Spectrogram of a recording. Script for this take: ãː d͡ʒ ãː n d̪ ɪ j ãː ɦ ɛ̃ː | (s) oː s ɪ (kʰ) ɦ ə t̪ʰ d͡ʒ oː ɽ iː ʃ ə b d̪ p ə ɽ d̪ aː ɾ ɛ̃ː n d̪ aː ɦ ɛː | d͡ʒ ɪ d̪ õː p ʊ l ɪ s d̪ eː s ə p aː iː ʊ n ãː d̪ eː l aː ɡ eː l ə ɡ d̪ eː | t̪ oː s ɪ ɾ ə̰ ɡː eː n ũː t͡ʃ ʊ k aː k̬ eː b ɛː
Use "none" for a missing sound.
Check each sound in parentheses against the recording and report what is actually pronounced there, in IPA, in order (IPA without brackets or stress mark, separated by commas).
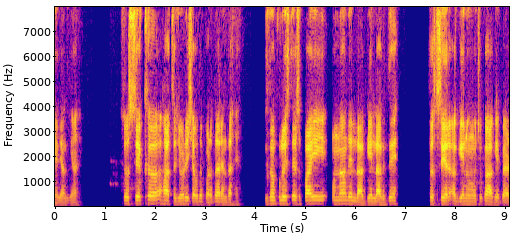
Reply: s, kʰ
